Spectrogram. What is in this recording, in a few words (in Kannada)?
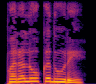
"ಪರಲೋಕದೂರ", Kannada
